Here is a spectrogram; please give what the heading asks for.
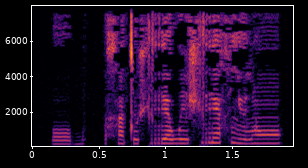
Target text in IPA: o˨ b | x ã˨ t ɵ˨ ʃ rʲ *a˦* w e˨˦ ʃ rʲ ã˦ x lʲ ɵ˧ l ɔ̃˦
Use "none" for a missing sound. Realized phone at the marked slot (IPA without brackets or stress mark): a˧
